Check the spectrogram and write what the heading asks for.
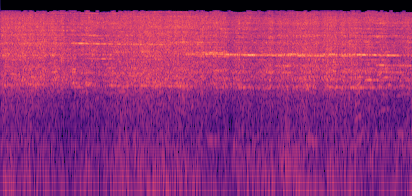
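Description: Freight train's tank cars and covered hoppers rolling past, a steady rumble and rattle of steel wheels on the rails. A thin, high wheel squeal rides on top from about halfway in, for a couple of seconds.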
